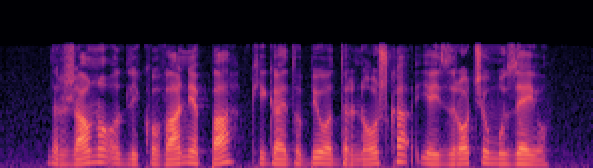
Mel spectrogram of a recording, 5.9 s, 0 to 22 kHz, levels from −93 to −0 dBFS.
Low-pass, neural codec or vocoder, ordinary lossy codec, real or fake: 7.2 kHz; none; MP3, 96 kbps; real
